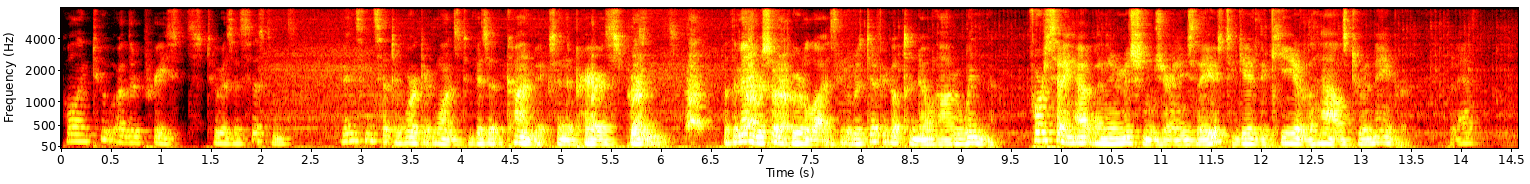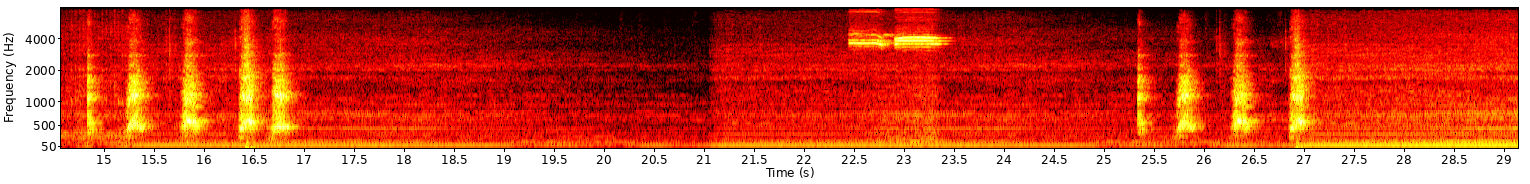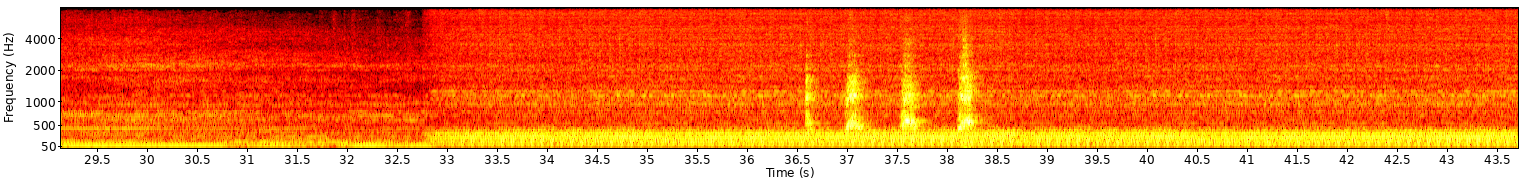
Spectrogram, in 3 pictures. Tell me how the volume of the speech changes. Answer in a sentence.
The loudness of the speech goes up.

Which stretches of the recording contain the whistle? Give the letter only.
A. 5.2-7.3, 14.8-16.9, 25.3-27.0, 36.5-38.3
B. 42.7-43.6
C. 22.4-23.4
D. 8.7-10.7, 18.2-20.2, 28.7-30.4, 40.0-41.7
C.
